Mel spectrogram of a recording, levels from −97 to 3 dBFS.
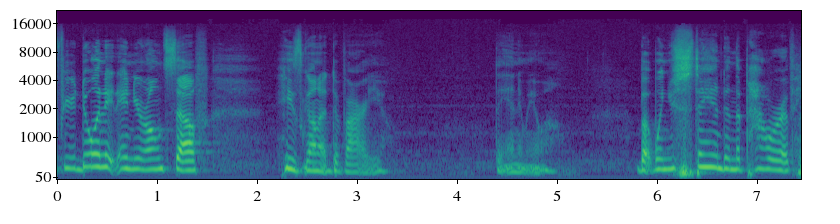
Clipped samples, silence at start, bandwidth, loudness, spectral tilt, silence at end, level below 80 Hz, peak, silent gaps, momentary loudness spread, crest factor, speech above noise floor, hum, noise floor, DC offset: under 0.1%; 0 s; 15 kHz; -28 LUFS; -4 dB/octave; 0 s; -70 dBFS; -10 dBFS; none; 17 LU; 20 dB; 33 dB; none; -61 dBFS; under 0.1%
